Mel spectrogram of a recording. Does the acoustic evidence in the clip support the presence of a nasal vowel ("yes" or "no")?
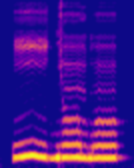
yes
